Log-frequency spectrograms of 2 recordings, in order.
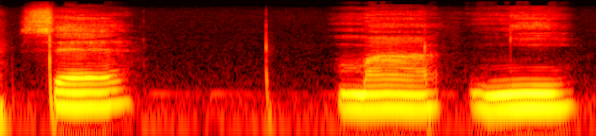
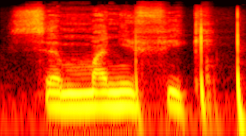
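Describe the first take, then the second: First: "C'est" whispered, "magnifique" slow and hushed. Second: Said in the usual way. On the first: Shown as a demonstration. Teacher whispering to show "magnifique" slowly. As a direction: breathe "magnifique" slowly as if in awe.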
